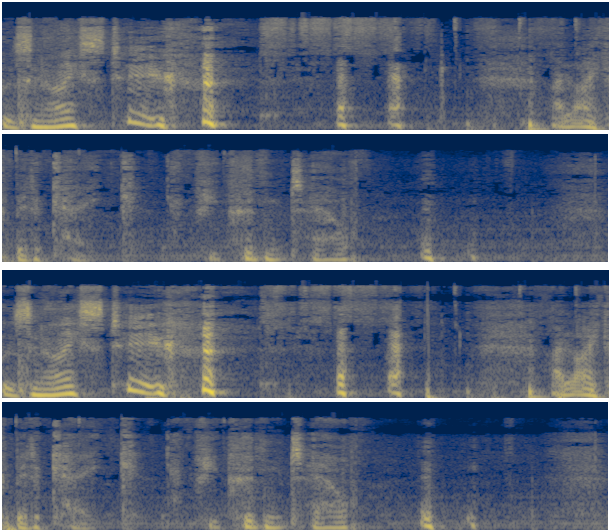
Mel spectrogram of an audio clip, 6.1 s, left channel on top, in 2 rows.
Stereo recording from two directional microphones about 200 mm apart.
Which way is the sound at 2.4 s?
50° right (ahead or behind).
